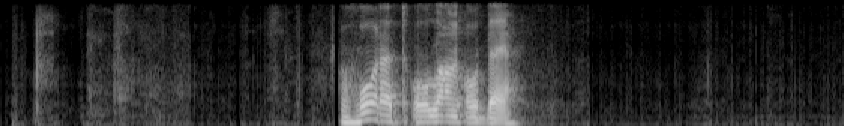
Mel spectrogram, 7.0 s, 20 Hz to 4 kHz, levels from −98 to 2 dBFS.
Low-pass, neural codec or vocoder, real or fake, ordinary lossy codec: 3.6 kHz; codec, 16 kHz in and 24 kHz out, 1.1 kbps, FireRedTTS-2 codec; fake; none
